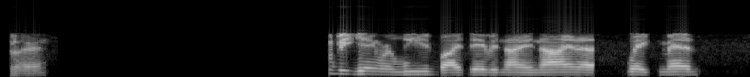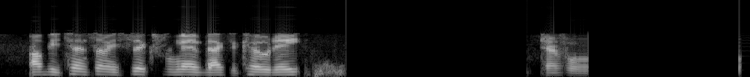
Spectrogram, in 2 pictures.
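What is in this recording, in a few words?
Dispatch, p25; WSO DISP 3; wake p25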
